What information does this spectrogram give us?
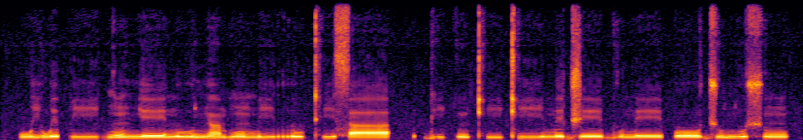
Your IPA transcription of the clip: w i˨ w ɪ˨ p iː˨ ɡ ũ˦˨ ɲ eː˨ n uː˦ ɲ ã˨ b ũ˦ m i˦˨ r u˦ kʰ i˦ s aː˦ | ɓ i˨ k ĩ˨ kʰ i˨ kʼ iː˦ m ɪ˦ d͡ʒ eː˨ b u˨ n eː˨ p oː˦ d͡ʒ u˨˦ ɲ u˦ ʃ ũ˦

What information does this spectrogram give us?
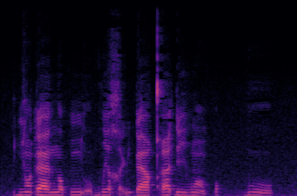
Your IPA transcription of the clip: ɟ ɔ̃ ɗ æ n̪ ɔ p ɲ o̰ b w i χ ḭ ɳ ɠ æ qʼ i ɗ i β ɔ̃ p | ɠ u

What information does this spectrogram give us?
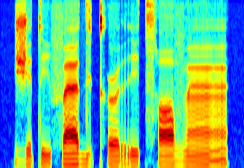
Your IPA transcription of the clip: ʒ ɪ t i f æ d ɪ kʰ ə˞ r i t͡sʰ ɑ v æ̃

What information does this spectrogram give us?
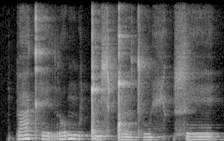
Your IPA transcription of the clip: p a kʰ e r o ŋ͡m u ǃ y s ǃ œ tʰ u ç | ɬ e

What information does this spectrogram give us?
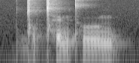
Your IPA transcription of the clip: ɡ͡ǀ ɔ ǀʰ ɛ ŋ tʰ ʊː ŋ

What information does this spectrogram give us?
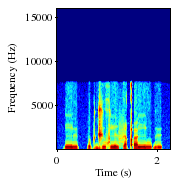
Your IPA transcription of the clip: ŋ͡m ʉ pː ɵ kʷ d͡ʒ ʉ xʷ n ɨ f i qʼ ʉ ŋ͡m u ɓ ʉ

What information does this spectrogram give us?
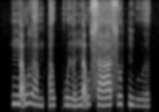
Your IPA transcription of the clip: n a̰˧˥ w l a̤˨˩ m ʔ a̤˨˩ w k w ɨ˧˩ ə̯ n a̰˧˥ w s aː˨˦ s u˦˥ t̚ ŋ ṳ˨˩ ə̯

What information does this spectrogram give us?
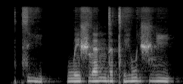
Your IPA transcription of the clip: t͡s i̤ | w e ʃ l æ n d æ tʼ e̤ w i̤ ʃ ʎ i

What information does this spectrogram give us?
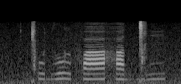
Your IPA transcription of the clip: ǀʰ u˧ d ð u˥˩ l f aː˦˥ h a˦˥ d ɡ͡ǀ i˦˥

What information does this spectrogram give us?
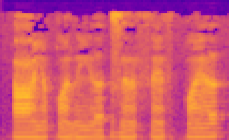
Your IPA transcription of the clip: ʕ ĩ˨˩˦ qʷ ə̃˨˩ ð ĩ˨˩ ə̯ | z ə̃˨˩˦ θ ɛ̃˨˩˦ θ qʷ ɛ̃˦˥ ə̯

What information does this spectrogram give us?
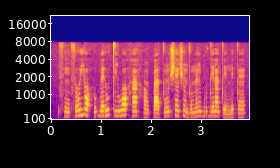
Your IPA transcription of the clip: s ĩ˨ s o˨˦ j ɔ˦˨ h u˨˦ b ɛ˧ ɾ u˦ t i˧ w ɔ˦ h ã˧ h ɔ̃˨ k͡p a˨ t ũ˨˦ ʃ ɛ̃˦ ʃ ũ˦˨ d o˨ m ɛ̃˨˦ ɡ͡b u˧ d e˧ ɾ ã˧ t e˨ n e˨˦ t ɛ̃˧

